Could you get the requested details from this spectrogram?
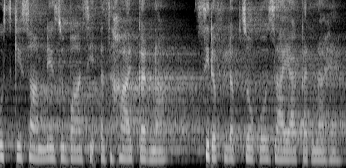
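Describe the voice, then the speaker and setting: A woman speaks in a flat, monotone way. Background noise is noticeable. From Pakistan. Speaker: voice-over artist. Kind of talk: religious quotes narration.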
